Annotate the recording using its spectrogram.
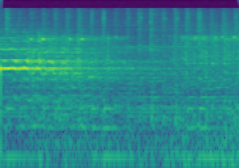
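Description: A horse whinnies once at the start, a short call that fades within about a second, with hoofbeats of horses on the move, over background music.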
